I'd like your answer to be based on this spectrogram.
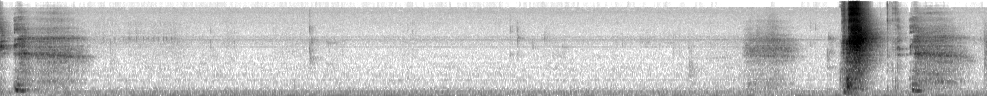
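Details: Short clip of a sneeze: a quiet room, then a sharp, explosive hissing burst near the end with smaller puffs around it.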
